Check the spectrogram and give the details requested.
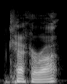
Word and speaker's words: Kakarot: But Dragon Ball Z, how do I pronounce that? Kakarot.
